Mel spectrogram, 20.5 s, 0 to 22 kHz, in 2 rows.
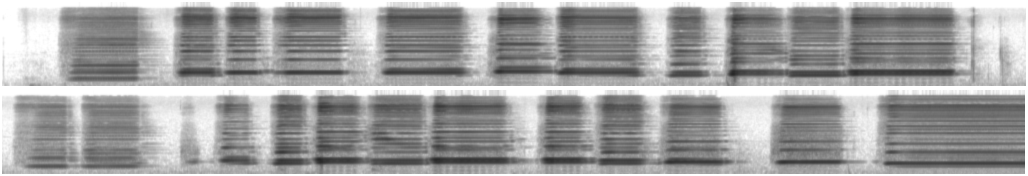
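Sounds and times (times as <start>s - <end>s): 
harmonica: 0.6s - 9.7s, 10.4s - 20.4s.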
